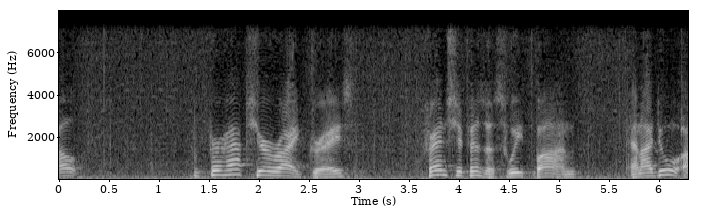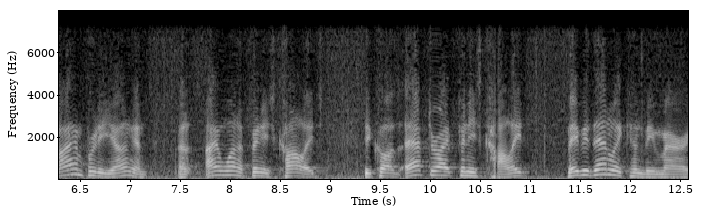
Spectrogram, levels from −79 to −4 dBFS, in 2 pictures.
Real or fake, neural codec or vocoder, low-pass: fake; codec, 16 kHz in and 24 kHz out, 1 kbps, XY-Tokenizer; 7.2 kHz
